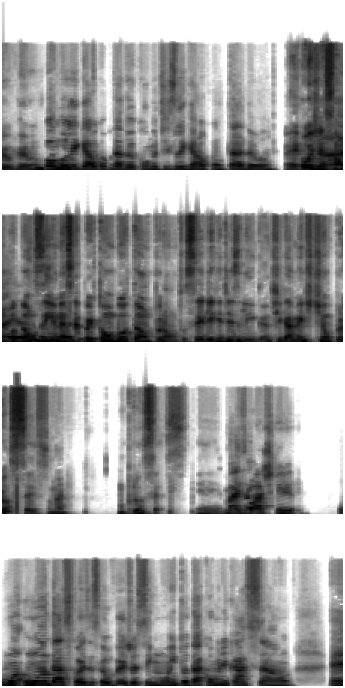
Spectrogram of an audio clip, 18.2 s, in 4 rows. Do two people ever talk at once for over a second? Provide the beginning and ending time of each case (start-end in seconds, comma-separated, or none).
4.2-5.7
